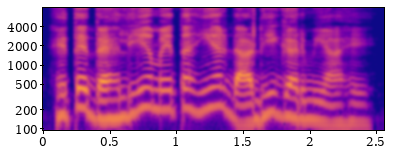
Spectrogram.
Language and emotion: Sindhi, neutral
